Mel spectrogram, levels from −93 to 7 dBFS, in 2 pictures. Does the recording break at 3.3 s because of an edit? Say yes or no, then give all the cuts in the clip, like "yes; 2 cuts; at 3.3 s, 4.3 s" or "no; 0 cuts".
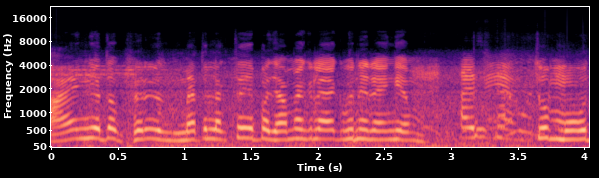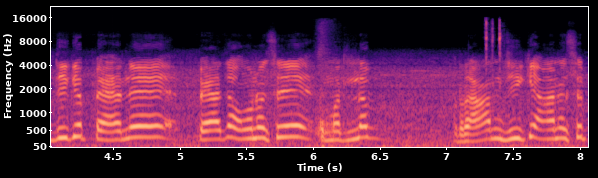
yes; 1 cut; at 3.3 s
